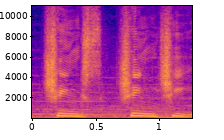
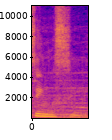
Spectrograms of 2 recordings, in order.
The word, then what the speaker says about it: Singsi: I would have immediately been like Ching Chi or something like that. But no, it's Singsi.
